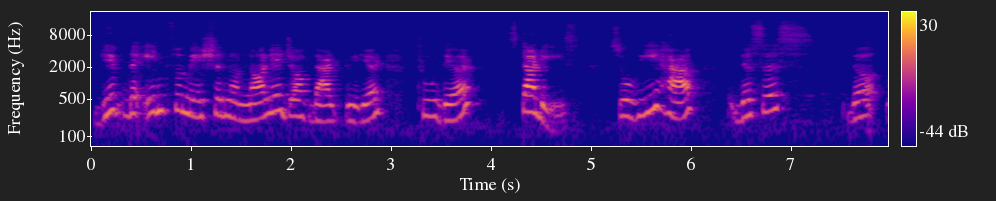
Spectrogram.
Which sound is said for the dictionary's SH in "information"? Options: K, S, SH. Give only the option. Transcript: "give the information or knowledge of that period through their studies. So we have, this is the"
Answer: SH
